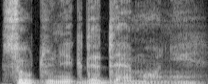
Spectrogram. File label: Night Elf Male Help; wowpreklad; czwow; NightElfVocalMale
